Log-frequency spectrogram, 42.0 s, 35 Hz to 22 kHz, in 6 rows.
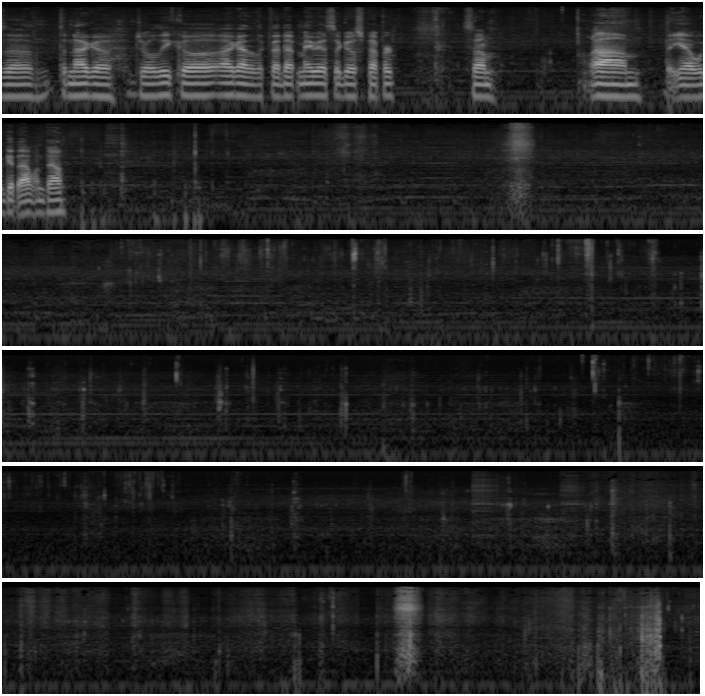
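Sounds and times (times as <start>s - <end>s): chewing crunches: 15.0s - 34.8s.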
